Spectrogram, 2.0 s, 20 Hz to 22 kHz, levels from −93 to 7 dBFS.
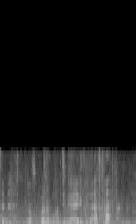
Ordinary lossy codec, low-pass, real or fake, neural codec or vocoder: none; 7.2 kHz; fake; codec, 16 kHz, 8 kbps, FunCodec, trained on Chinese and English, 25 frames a second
